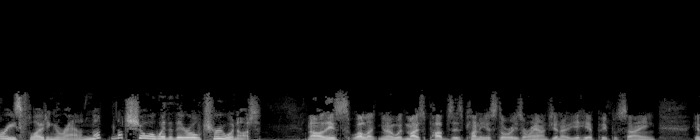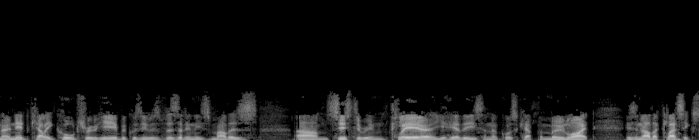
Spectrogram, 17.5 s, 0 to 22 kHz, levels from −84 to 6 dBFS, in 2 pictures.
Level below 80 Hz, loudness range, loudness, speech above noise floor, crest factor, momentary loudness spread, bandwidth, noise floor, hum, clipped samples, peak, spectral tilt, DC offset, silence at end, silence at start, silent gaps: -52 dBFS; 6 LU; -26 LUFS; 25 dB; 20 dB; 12 LU; 7.6 kHz; -51 dBFS; none; under 0.1%; -6 dBFS; -4 dB/octave; under 0.1%; 0 s; 0 s; none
